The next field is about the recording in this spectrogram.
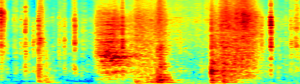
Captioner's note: hawk sighs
